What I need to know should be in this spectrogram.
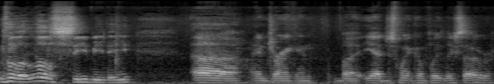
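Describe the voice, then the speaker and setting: A man talks at a fairly slow pace in a fairly low voice with ordinary pitch variation. Audible room echo is present. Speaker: podcast guest. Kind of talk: casual chat. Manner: stuttering at times.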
